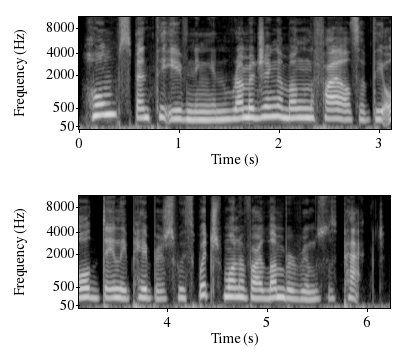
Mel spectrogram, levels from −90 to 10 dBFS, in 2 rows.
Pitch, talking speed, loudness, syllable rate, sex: 225 Hz, 220 wpm, -17 LUFS, 5.7 syllables/s, female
